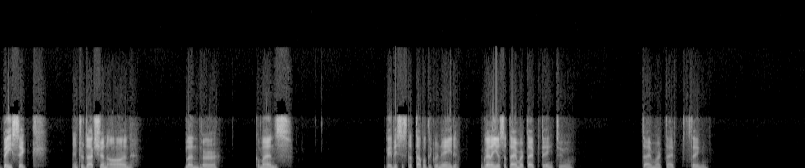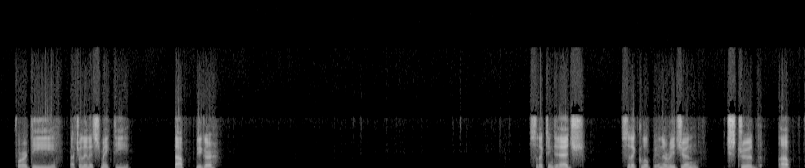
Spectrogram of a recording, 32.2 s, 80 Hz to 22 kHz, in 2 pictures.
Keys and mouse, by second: 0.8-3.6 middle drag, 4.4 middle drag, 5.1 right click, 5.3 Tab, 5.9 shift+middle click, 6.1 Tab, 6.3 right click, 6.5 Tab, 6.8-7.9 middle drag, 8.6 shift+middle click, 9.0 Tab, 10.2 Tab, 11.6-13.5 shift+middle drag, 14.3-16.8 middle drag, 17.0 middle click, 17.5 ctrl+z, 17.7 ctrl+z, 17.8 ctrl+z, 18.0 ctrl+z, 18.1 ctrl+z, 18.3 ctrl+z, 18.5 ctrl+z, 18.7 ctrl+z, 19.0 ctrl+z, 19.2 ctrl+z, 19.7 ctrl+z, 20.1 ctrl+z, 21.8 alt+a, 25.2 alt+shift+right click, 25.9 2, 26.1 middle click, 26.6 alt+a, 27.2 alt+shift+right click, 27.7 q, 29.5 middle click, 29.9 shift+middle click, 30.4 e.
